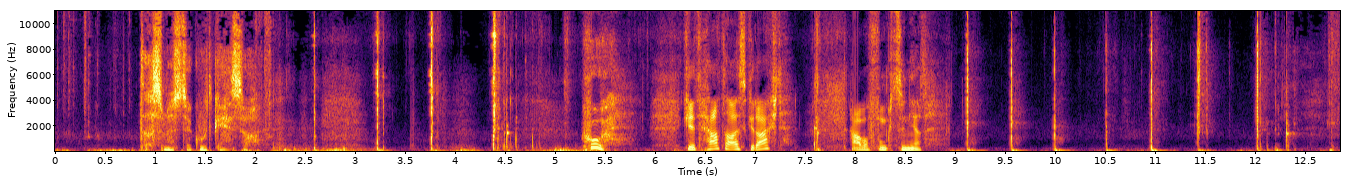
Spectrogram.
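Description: Wooden logs knock against each other with sharp hollow clacks.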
